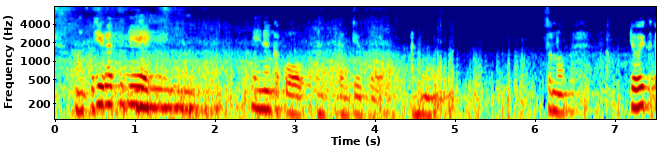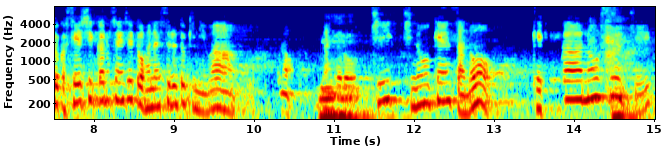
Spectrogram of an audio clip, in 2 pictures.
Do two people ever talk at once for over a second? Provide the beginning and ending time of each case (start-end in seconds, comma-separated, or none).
none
